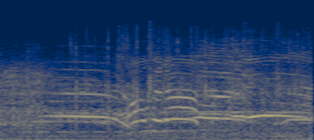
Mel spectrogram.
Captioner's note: crowd cheering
